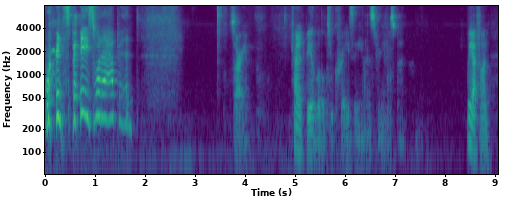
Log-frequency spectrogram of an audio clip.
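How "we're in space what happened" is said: very high-pitched, shrieking, screaming yell. Picturing a ride where the character screams at riders: imitating Jake Sully screaming. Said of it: "Jake's, like, screaming at you".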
